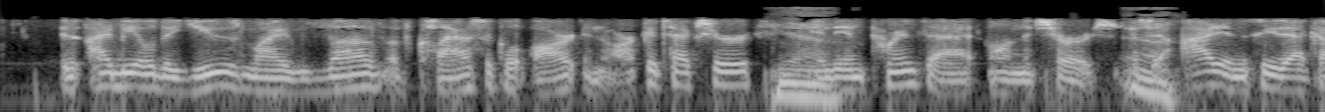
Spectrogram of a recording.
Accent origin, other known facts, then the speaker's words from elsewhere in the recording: Austin, Texas, United States; Dad retired in Austin, Texas. So I grew up junior high and high school in Austin. And then age 20, I moved up to the Dallas area.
